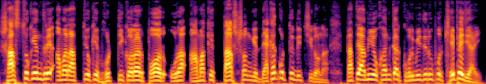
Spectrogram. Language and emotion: Bengali, angry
